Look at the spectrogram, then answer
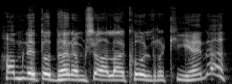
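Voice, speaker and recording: A woman voicing a sly, scheming older mother-in-law in an animated story, with sarcastic muttered asides. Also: fairly high pitch, no echo, clean studio sound.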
